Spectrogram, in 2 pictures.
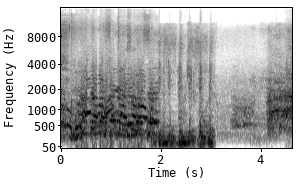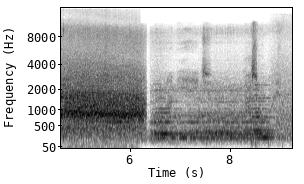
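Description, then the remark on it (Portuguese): A busy hubbub of many overlapping voices of people chattering at once, loudest at the start, then giving way to steady background noise and a murmuring crowd. “Cheio de barulho de gente.”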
